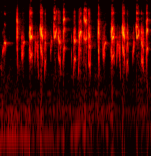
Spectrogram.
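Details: Cendet, the long-tailed shrike, in gacor song: a fast, chattering stream of harsh squawky bursts and short whistles, about two notes a second, irregular and loud throughout, with a faint low hum at the start.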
